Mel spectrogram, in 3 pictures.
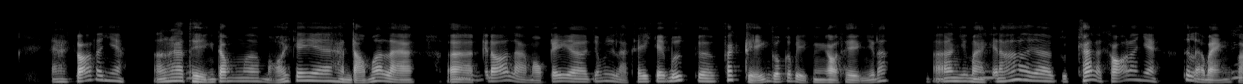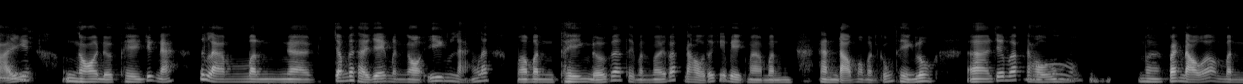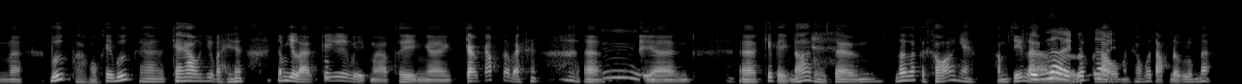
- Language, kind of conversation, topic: Vietnamese, podcast, Thiền giúp bạn quản lý căng thẳng như thế nào?
- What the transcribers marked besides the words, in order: other background noise; laughing while speaking: "vậy"; unintelligible speech; chuckle; tapping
